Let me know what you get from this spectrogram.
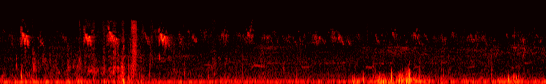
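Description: Small birds chirping in a quick repeated series of short high notes, fading later, with a low rumbling noise in the middle.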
